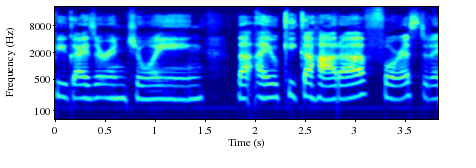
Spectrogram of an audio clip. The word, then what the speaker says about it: Aokigahara: I hope you guys are enjoying the Aokigahara forest.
